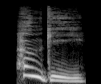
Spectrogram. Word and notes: hoagie: British English

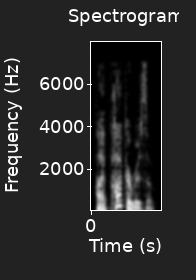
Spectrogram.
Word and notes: hypocorism: British English

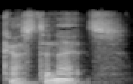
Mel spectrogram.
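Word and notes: castaway: British English

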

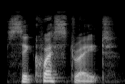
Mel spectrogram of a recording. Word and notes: sequestrate: British English

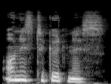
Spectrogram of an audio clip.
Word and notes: honest to goodness: British English

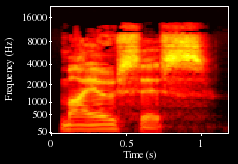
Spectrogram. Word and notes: meiosis: British English

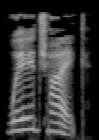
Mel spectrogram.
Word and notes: wage hike: British English

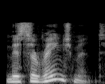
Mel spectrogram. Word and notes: misarrangement: British English

